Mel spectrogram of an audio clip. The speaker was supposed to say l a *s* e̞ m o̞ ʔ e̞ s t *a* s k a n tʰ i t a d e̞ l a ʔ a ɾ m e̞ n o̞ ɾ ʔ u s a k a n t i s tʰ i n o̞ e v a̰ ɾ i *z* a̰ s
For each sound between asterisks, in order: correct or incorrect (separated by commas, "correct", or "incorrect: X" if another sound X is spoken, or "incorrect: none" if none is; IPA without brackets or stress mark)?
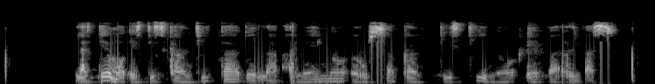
incorrect: t, incorrect: i, incorrect: v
